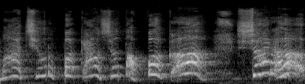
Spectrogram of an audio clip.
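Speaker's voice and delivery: high, drawn-out, tearful crying wail. Retelling a son crying while telling his mother to shut up: imitating someone crying while yelling. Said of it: "While crying".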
